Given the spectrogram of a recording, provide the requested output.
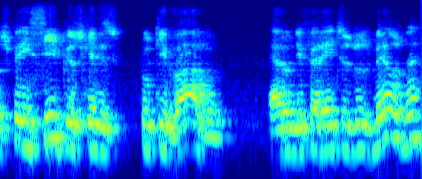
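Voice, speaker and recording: A man speaks with a fairly high pitch and lively intonation. His delivery is fairly slow and somewhat breathy. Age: 70s. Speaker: retired footballer. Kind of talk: interview.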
